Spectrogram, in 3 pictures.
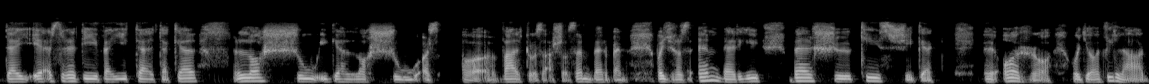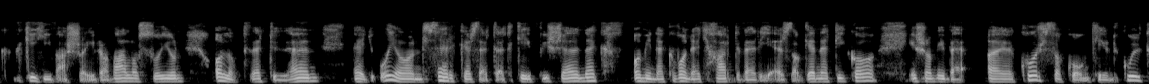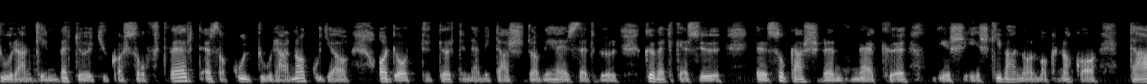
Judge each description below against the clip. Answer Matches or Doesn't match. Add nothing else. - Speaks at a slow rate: Matches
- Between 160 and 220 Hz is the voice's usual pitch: Doesn't match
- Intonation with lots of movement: Doesn't match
